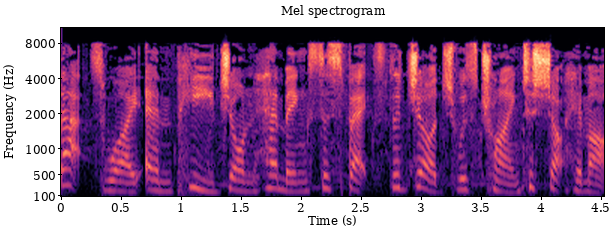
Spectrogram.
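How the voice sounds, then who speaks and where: Noticeable background noise runs under speech that holds very even loudness and shows ordinary pitch variation. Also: woman, medium pitch for a woman, fairly slow pace. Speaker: TV news reporter. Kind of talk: TV news report narration.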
